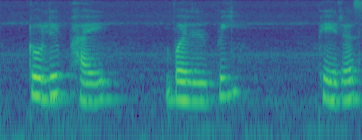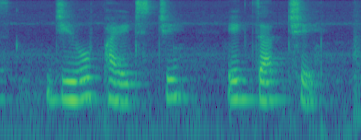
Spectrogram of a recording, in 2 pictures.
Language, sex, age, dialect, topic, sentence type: Marathi, male, 31-35, Northern Konkan, agriculture, statement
